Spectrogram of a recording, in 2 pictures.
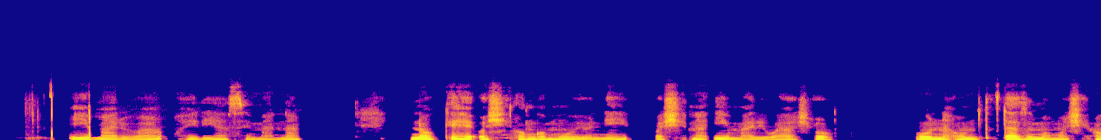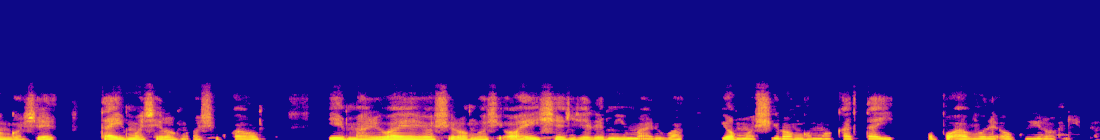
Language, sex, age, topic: Oshiwambo, female, 25-35, finance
